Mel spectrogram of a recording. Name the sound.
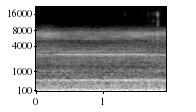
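airplane moving at the LAX gate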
